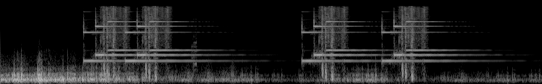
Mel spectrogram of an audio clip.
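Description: A slot machine chimes with bright ringing tones.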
